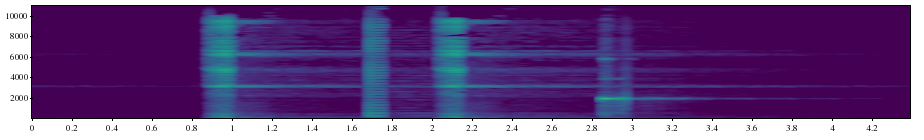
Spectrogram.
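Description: Short electronic menu chimes ring out a few times.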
